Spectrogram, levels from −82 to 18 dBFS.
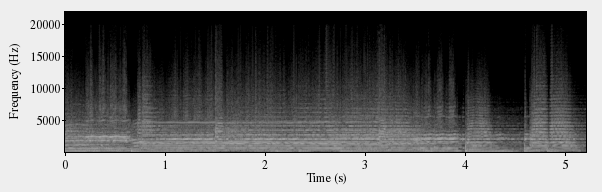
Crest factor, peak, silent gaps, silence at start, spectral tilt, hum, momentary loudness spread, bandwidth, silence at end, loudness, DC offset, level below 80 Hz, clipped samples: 8 dB; -14 dBFS; none; 0 s; -2.5 dB/octave; none; 4 LU; 19.5 kHz; 0 s; -20 LUFS; under 0.1%; -60 dBFS; under 0.1%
